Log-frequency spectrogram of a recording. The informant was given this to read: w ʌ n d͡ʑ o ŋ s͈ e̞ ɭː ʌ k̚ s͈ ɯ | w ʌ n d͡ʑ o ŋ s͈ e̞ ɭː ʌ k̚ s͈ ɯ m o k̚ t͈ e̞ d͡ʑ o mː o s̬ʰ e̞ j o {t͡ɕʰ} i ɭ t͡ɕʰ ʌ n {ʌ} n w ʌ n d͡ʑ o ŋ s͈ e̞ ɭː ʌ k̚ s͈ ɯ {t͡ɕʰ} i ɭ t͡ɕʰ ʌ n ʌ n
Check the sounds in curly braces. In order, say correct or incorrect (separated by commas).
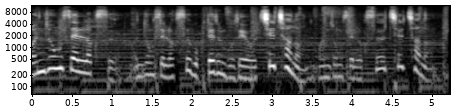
correct, correct, correct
